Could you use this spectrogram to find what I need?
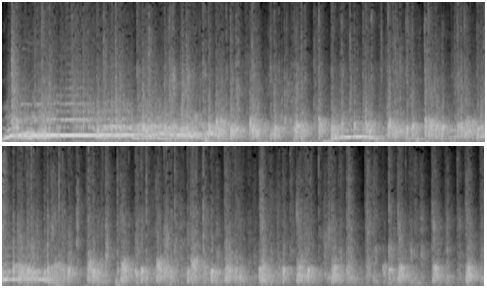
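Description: Comedy show audience applauding and cheering to welcome a comedian on stage, loud dense clapping with whoops and shouts at the start, then the applause gradually thins and fades.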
